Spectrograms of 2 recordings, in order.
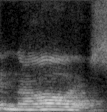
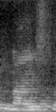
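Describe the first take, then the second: First: "नाइस" with its eye vowel stretched out; long vowel demo. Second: Said in the usual way. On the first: Shown as a demonstration. Teacher showing students the long sound, "नाइस" with a stretched vowel. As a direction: hold the vowel in "नाइस" long before the final s. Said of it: "उसको long भी करना है". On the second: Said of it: "नाइस में हमने नाइस".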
